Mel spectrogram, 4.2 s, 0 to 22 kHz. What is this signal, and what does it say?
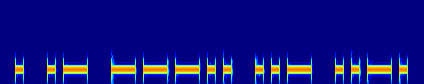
Morse code, heard as a keyed tone, about 15 wpm, 700 Hz. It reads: EA8UF
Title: DXCC-100 Call Signs - 5 Characters - 15wpm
